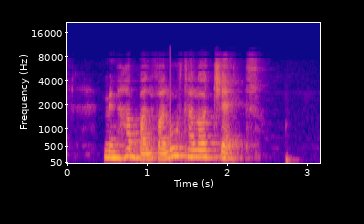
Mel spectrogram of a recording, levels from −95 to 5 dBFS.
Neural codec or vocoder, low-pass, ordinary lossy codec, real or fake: none; 10.8 kHz; AAC, 48 kbps; real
